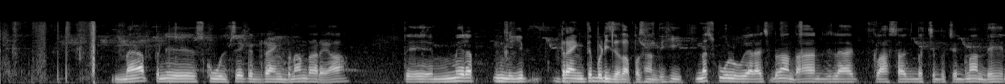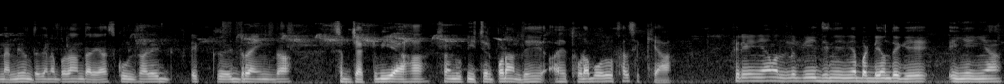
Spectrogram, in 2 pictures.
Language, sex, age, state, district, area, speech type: Dogri, male, 18-30, Jammu and Kashmir, Kathua, rural, spontaneous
